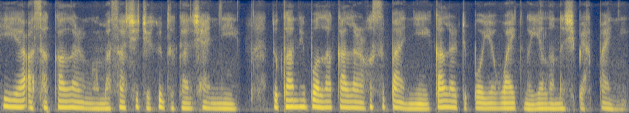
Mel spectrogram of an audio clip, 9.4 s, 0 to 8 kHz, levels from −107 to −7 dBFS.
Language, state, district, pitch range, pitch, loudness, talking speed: Sumi, Nagaland, Dimapur, 130-165 Hz, 145 Hz, -18 LUFS, 145 wpm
